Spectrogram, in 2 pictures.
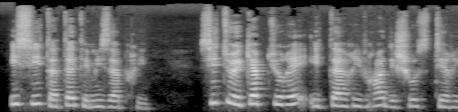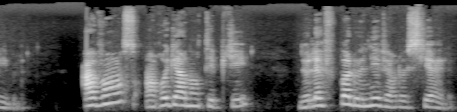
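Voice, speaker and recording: A bossy talking pink rabbit, put on by a woman reading aloud, brisk and commanding, with a secretive edge. The voice sits a little above her own, in a storybook telling. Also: mid-range voice, lightly acted.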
